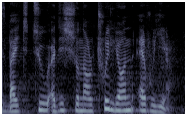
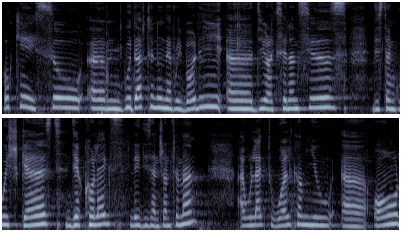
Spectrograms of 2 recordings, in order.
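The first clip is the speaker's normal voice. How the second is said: podium speech; 3 semitones higher, 3 dB louder than usual. Real, not acted. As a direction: greet the dignitaries from the podium. Formal welcome to panel.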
